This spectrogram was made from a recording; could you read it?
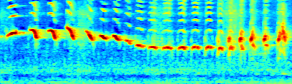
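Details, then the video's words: Greater green leafbird song: a rapid series of clear whistled notes, first descending in steps from high to lower pitch, then steady repeated chirps rising again toward the end, about six notes per second. "Suara Burung Cucak Hijau"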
